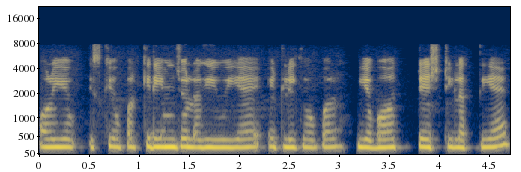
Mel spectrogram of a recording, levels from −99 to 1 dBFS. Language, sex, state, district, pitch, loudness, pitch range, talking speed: Hindi, female, Uttar Pradesh, Muzaffarnagar, 215 Hz, -14 LUFS, 205-215 Hz, 215 wpm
